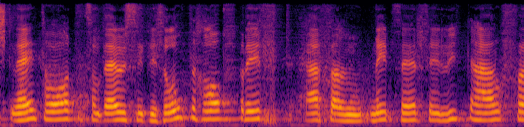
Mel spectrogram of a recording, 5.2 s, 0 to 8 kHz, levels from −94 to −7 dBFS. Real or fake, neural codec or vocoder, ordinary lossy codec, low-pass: fake; codec, 44.1 kHz, 1.7 kbps, Pupu-Codec; none; 7.2 kHz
